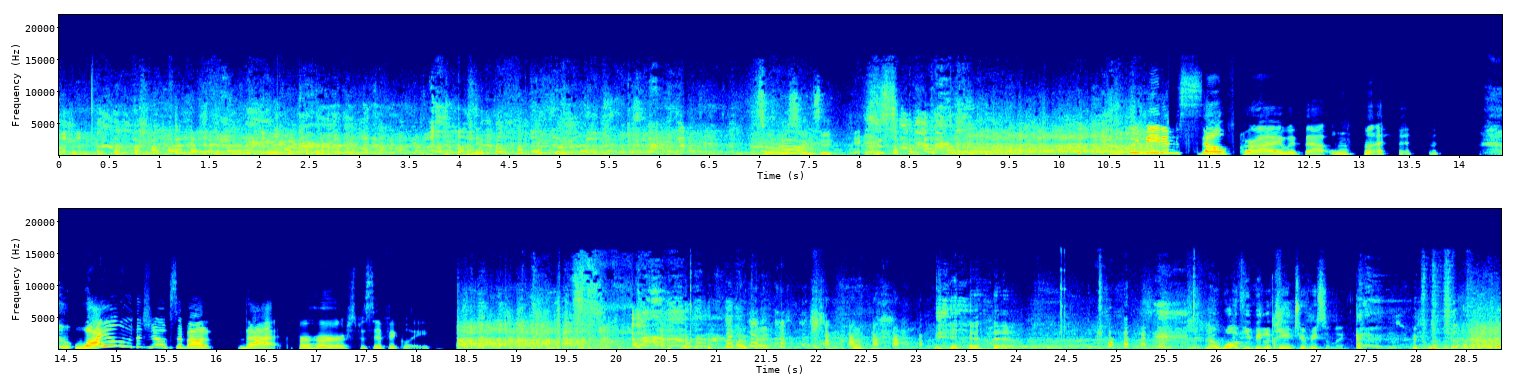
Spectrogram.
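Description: A studio audience laughs loudly.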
